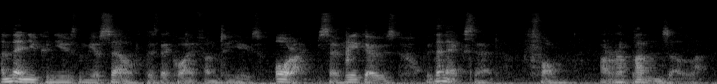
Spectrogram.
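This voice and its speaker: Over noticeable background noise, a man with a very deep, low pitch speaks at a moderate pace, making very wide pitch swings. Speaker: podcast host, storyteller. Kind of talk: casual talk to camera, explaining to an audience. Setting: online video, talking to camera.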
